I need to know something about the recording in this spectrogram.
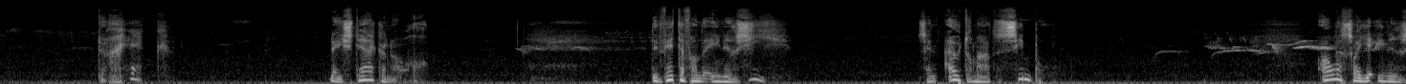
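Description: A man speaks calmly and close to a microphone, with long pauses.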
